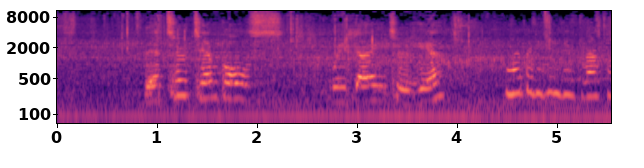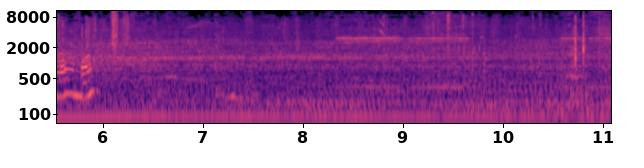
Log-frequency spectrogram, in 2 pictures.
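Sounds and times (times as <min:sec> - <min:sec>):
continuous broadband road noise: 0:00.0 - 0:11.0
vehicles moving through a village in Paita: 0:00.0 - 0:11.0
speech: 0:00.9 - 0:06.2.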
